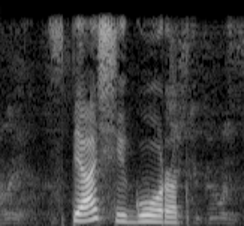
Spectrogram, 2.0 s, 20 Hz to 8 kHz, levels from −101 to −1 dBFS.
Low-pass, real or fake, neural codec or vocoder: 7.2 kHz; real; none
